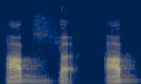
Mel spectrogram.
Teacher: বাটাকে মাখরাজের সঙ্গে ধাক্কা লেগে একটু আলাদা হয়ে যাবে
